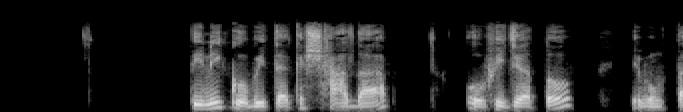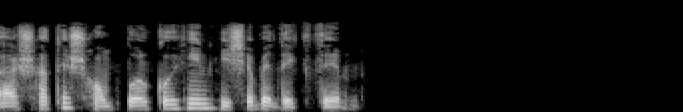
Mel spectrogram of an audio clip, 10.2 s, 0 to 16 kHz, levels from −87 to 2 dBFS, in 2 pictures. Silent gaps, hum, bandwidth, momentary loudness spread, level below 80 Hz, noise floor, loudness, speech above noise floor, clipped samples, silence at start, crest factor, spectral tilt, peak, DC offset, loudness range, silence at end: 2.99-3.21 s, 3.38-3.49 s, 4.03-4.08 s, 4.31-4.48 s, 4.60-4.73 s, 5.02-5.07 s; none; 7.6 kHz; 6 LU; -62 dBFS; under -90 dBFS; -19 LUFS; over 71 dB; under 0.1%; 1.45 s; 20 dB; -5 dB/octave; -2 dBFS; under 0.1%; 5 LU; 2.5 s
